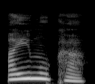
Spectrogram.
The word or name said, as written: ಐಮುಖ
